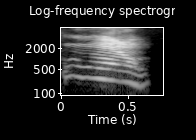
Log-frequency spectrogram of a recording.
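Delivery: high drawn-out cat meow. Acted. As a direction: meow like a passing motorbike. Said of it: "When motorbikes go past".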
